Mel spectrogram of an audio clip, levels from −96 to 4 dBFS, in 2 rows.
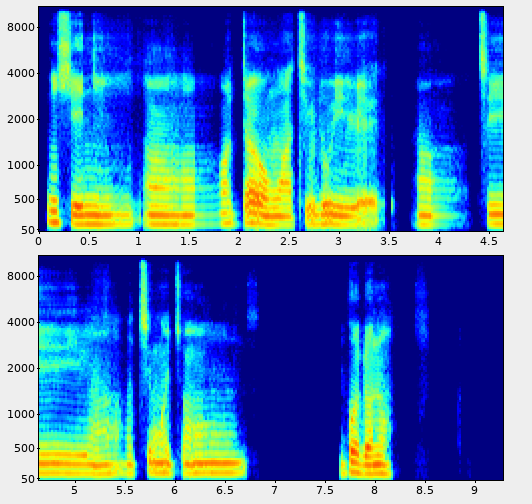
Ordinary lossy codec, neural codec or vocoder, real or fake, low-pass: none; autoencoder, 48 kHz, 32 numbers a frame, DAC-VAE, trained on Japanese speech; fake; 9.9 kHz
